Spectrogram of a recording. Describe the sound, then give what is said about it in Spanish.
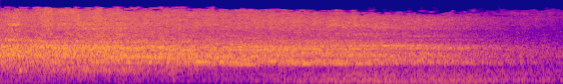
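A large luxury car brakes hard with a loud, sustained screech of tyres, holding steady for a couple of seconds before fading slightly at the end. “El coche frenó con un gran chirrido de neumáticos.”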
